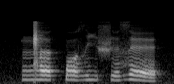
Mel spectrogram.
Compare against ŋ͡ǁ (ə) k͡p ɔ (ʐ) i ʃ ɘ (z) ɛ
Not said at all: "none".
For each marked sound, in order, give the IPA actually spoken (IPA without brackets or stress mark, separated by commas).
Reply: ɐ, z, z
